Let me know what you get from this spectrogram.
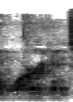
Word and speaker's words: warg: and then he's going to somehow warg. Am I saying that right? – Warg, yeah.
